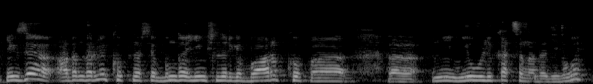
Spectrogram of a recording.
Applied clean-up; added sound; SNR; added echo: none; none; none; reverberation time 0.5 s.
